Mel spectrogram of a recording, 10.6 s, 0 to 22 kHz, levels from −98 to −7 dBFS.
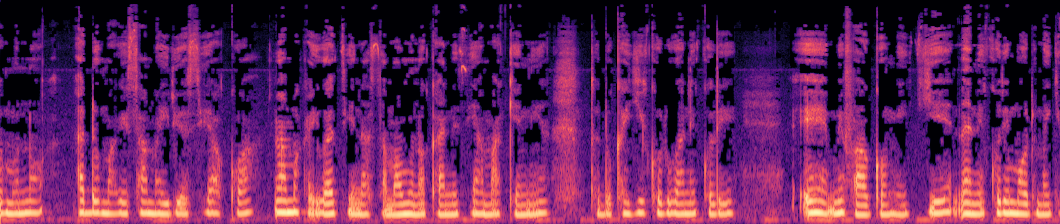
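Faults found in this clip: No faults found on review of the speech audio; nothing to action on this ticket.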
